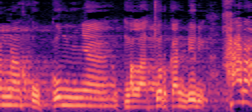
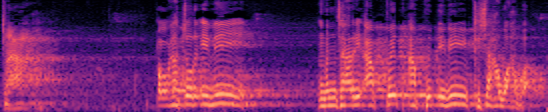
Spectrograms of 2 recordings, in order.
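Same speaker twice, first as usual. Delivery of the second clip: usual speaking voice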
